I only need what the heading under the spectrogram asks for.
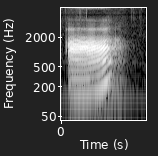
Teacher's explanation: Second tone, 二 声, starts with a little lower pitch and goes up.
